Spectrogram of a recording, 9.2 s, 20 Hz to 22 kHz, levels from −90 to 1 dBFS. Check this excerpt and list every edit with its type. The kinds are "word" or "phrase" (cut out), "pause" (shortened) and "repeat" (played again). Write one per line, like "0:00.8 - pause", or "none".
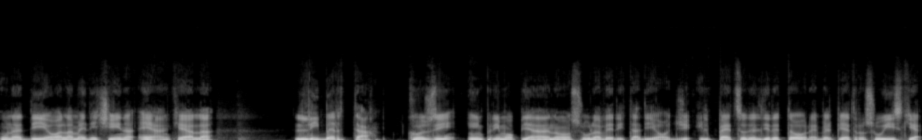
none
